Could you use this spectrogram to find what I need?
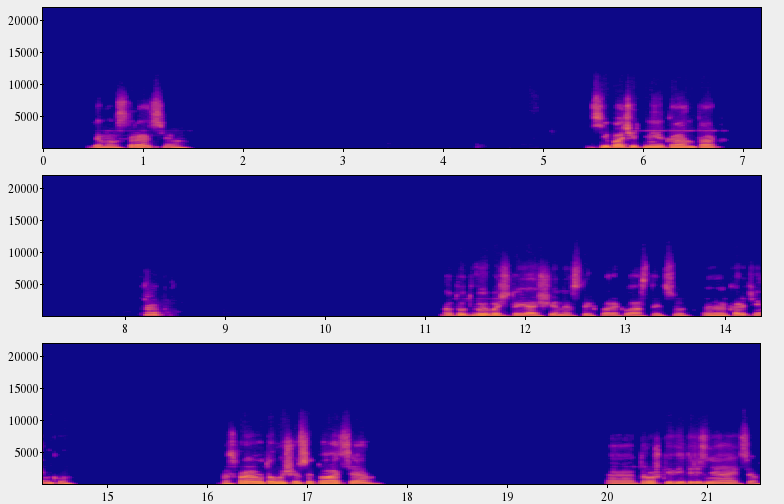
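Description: A middle-aged man speaks calmly over an online call, in short bursts with pauses.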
